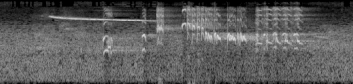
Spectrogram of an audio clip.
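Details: Female orange-headed thrush giving sharp high ngecis calls, used to stir males that only twitter softly into full song; thin high whistles and quick chirps around half a second apart, over steady rain-like hiss.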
